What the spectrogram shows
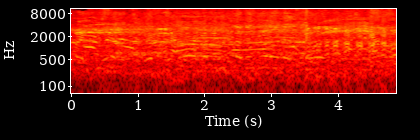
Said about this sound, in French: hein, tu l'entends, on est loin du bonne année hurler, même si tu as froid, que as mal aux pieds, parce que tu t'as poireauté pour être bien placé près de l'arc de triomphe et pour cause, la foule attendait en fait un décompte qui n'est jamais venu.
